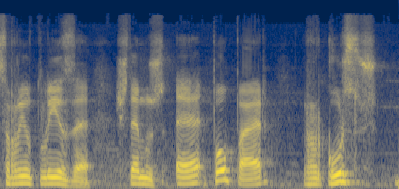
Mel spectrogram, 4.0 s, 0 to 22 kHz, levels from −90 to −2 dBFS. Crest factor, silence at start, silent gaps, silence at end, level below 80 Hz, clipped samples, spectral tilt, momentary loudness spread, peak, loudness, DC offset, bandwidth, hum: 14 dB; 0 s; none; 0 s; -44 dBFS; under 0.1%; -5.5 dB/octave; 8 LU; 0 dBFS; -14 LUFS; under 0.1%; 16 kHz; none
